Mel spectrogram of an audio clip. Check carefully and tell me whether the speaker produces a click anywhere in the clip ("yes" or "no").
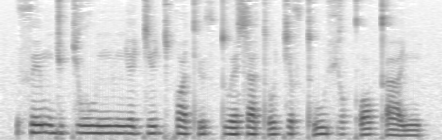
no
